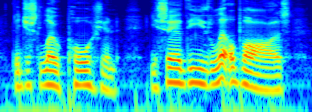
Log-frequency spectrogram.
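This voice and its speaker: A man's medium pitch in a dark, mellow tone at a moderate pace, with ordinary pitch variation. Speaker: fitness YouTuber. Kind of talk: tutorial; casual chat. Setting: home webcam recording. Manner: halting, scripted-sounding.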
